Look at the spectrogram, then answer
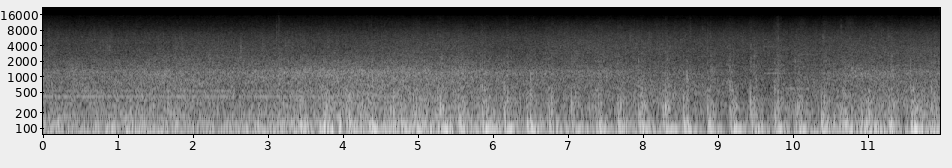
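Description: Thunder rumbles through a lightning storm around the city of Neon in Starfield, with steady rain and wind, a dense continuous roar and low booms spread across the whole stretch.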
